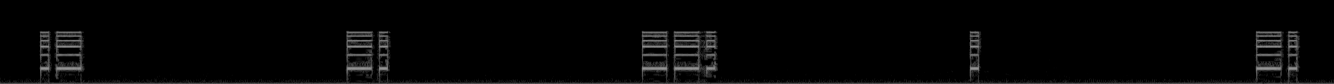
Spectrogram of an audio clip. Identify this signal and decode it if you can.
Morse code, heard as a keyed tone, about 15 wpm, 750 Hz. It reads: A N G E N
